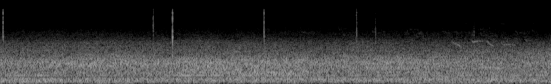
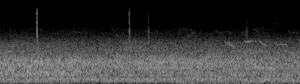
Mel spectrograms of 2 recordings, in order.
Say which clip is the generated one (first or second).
first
